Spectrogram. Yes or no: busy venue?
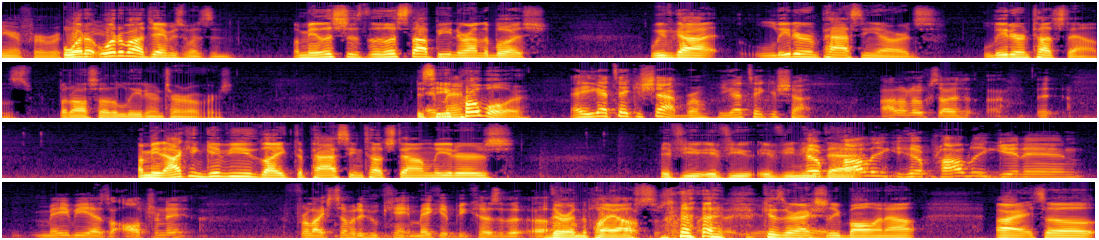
no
